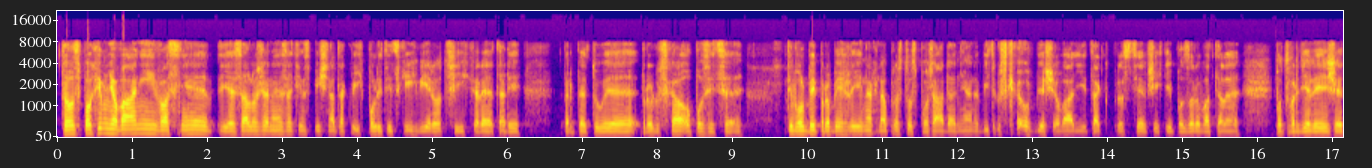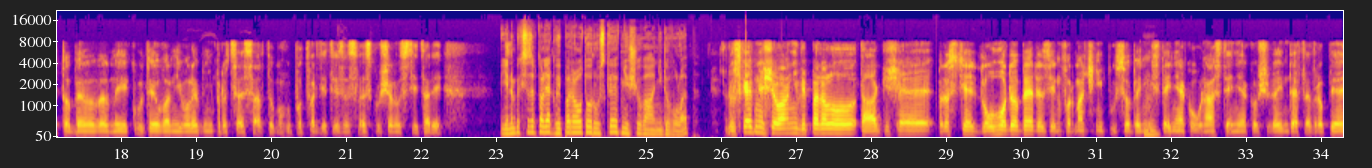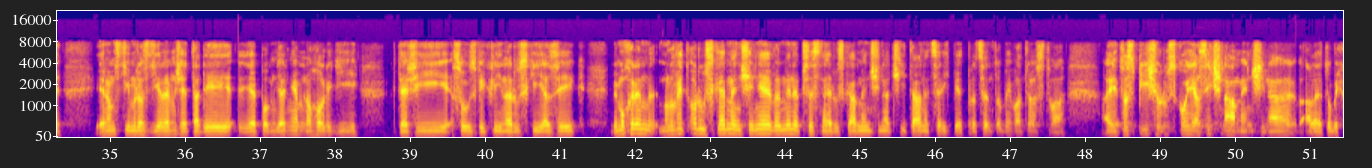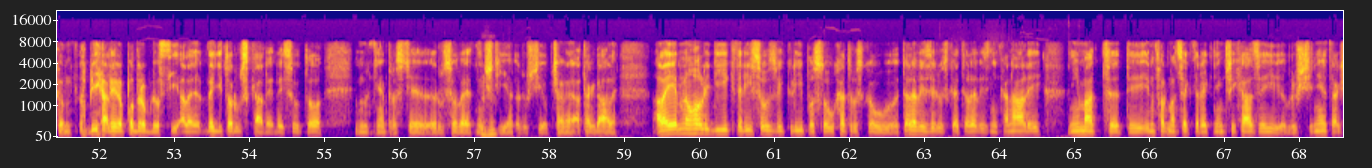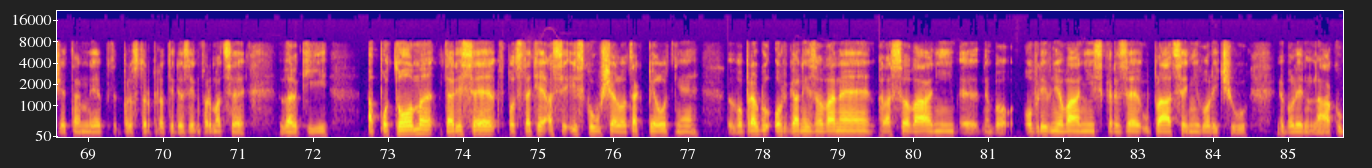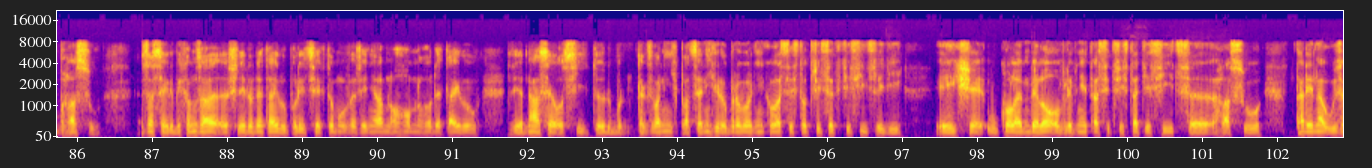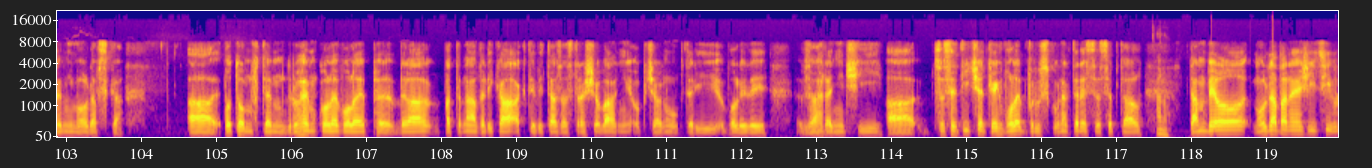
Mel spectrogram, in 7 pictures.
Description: Zabírá na Moldavany zpochybňování volebních výsledků ze strany Kremlu? Nejen na to odpovídal host Radia Prostor Jaromír Plíšek, velvyslanec České republiky v Moldavsku.
Rozhovor s Jaromírem Plíškem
